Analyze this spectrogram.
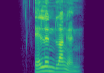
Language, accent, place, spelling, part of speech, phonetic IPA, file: German, Germany, Berlin, ellenlangen, adjective, [ˈɛlənˌlaŋən], De-ellenlangen.ogg
- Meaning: inflection of ellenlang: 1. strong genitive masculine/neuter singular 2. weak/mixed genitive/dative all-gender singular 3. strong/weak/mixed accusative masculine singular 4. strong dative plural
